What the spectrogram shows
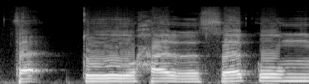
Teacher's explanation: हमजा साकिन को झटकी के साथ पढ़ेंगे। तू वाव मद्दा है, 1 अलिफ के बराबर खींच कर पढ़ेंगे।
